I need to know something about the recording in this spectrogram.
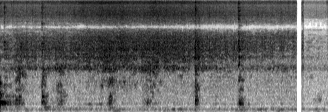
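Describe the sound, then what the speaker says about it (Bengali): Cashews and raisins fry in a pan of oil, giving a steady low sizzle throughout. Occasional soft stirring clicks sound from a spoon, and the frying carries on alone without talk. "দিয়ে দেবো কাজু বাদাম আর কিশমিশগুলো সব ফলগুলো ভেজে নেব"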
